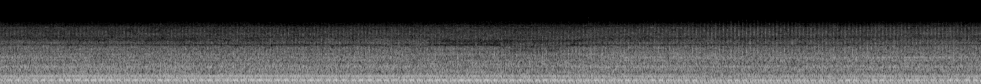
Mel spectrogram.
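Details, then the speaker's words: Cub Cadet 104 garden tractor, ant-infested and sitting many years, deck and mule-drive belt reinstalled: steady, even single-cylinder beat at constant speed under mowing load, no misses or knocks; fired right up and mows, running healthy. "Outside of the ant infestation, I can't believe it fired right up like that and started running. And mows. Now, don't get me wrong. They don't mow as pretty as a modern mower does. But they get the job done."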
